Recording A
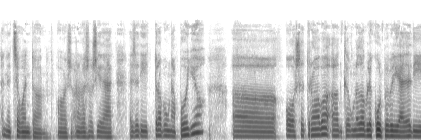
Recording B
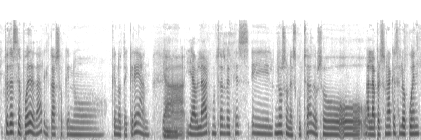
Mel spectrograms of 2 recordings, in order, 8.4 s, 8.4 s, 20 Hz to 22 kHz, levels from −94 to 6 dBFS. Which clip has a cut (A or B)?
B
